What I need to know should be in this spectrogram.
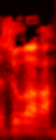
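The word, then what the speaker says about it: Zurarah (زرارة): Ya, Zurarah bacanya, sebagaimana kata An-Nawawi. Zurarah dengan za-nya di dhamma.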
